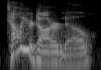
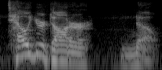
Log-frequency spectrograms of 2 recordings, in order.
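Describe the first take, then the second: First: It is said at normal speed. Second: It is said very slowly.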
